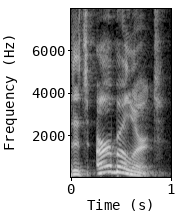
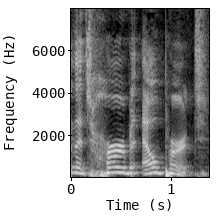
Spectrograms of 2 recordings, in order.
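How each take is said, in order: First: "Herb" with silent h, run into "Alert"; roommate's mispronunciation. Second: "Herb" with sounded h, then a slow, clear "Alpert"; exasperated correction. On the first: Roommate shows off the album, misreading it as "Herb Alert", h dropped. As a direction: say "Herb Alert" like one word, erb-alert. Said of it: "he held up the album and he said". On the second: Comic corrects roommate, slow and distinct "[name]". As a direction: spell out "[name]" slowly, hitting the h and the p. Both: Retold or imitated.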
